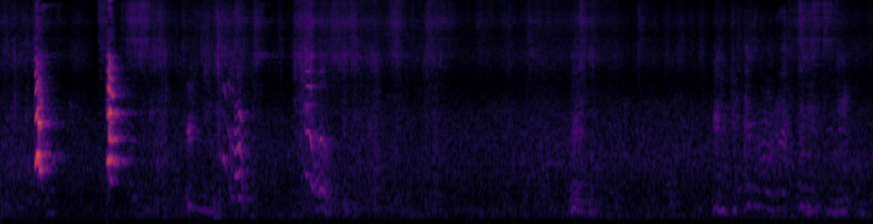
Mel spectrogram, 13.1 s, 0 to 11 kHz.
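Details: Bouvier des Flandres puppies, 7.5 weeks old, playing and complaining they have not had breakfast: two sharp high yelps close together, then drawn-out whimpers sliding downward, followed by softer scattered whines.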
